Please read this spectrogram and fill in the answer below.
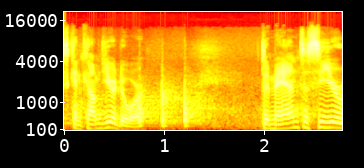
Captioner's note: knocking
